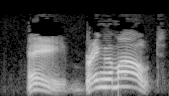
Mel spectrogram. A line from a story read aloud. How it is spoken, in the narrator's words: someone shouted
